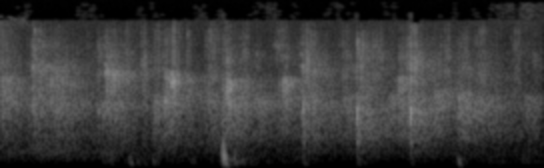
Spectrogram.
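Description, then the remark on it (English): An audience at a Sunday morning church gathering applauds steadily, many hands clapping together in a dense, continuous patter with a few sharper claps standing out, moderately loud and without any talking over it. “I like clapping.”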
